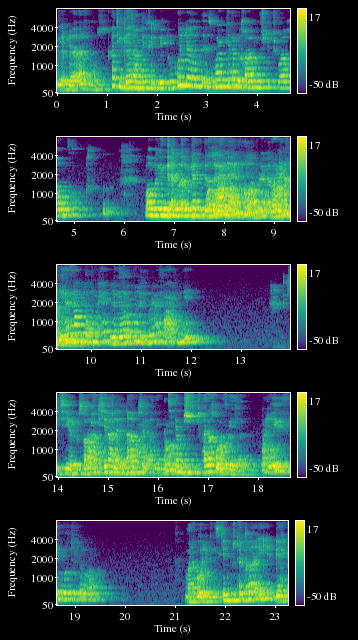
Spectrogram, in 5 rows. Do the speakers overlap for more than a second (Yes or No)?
Yes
